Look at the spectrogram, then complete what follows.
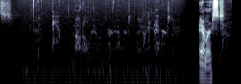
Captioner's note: group whispering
